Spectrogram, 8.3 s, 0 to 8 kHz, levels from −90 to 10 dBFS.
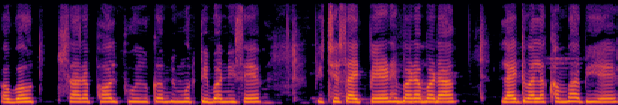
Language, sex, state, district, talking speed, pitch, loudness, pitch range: Hindi, female, Chhattisgarh, Balrampur, 130 wpm, 270 Hz, -17 LUFS, 260-275 Hz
